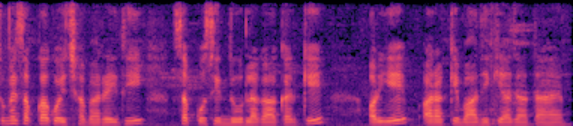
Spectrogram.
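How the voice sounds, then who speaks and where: A hoarse woman in her thirties from central India, narrating a vlog outdoors on a rooftop and explaining the customs with devotion. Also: sits low, moderate pace, a little mellow. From Madhya Pradesh, India. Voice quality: husky. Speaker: vlogger.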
